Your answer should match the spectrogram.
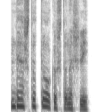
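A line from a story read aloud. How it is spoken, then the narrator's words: Goddess sighing. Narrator (Russian): вздохнула богиня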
